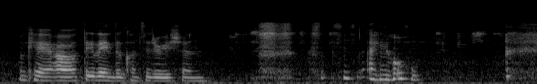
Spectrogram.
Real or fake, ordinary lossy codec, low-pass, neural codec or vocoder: real; none; 7.2 kHz; none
